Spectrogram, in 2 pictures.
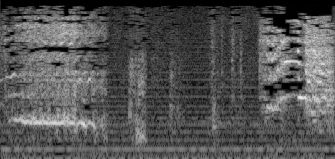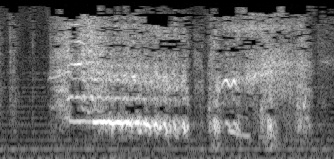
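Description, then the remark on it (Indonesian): A horse neighs in a series of loud whinnies with shrill, wavering calls and short snorting breaths between them, with no talking. “Kuda ibumu ada di belakang.”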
